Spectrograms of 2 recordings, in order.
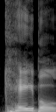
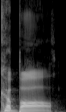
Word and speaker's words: cabal: Guess that never happened because this cable, quote-unquote, doesn't exist, okay? It's fake. And by the way, it's pronounced cabal. The root word being, or the etymology of it, coming from the word Kabbalah, Jewish mystic practice or whatever,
